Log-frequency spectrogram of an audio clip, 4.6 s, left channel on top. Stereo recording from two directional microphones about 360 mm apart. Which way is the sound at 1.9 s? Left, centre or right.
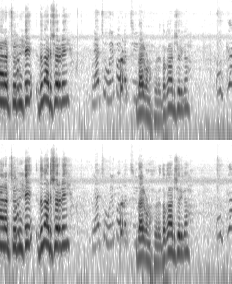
Left.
